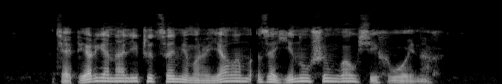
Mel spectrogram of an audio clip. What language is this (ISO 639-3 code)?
bel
